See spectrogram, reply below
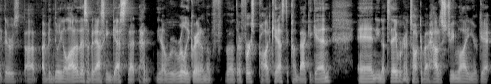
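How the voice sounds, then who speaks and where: A man hosting a podcast, nasal from a head cold. His voice sits fairly low and has a gravelly fry, and he talks haltingly, full of fillers and restarts. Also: a bit bright. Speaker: podcast host. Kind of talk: casual interview, reading sponsor spots.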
